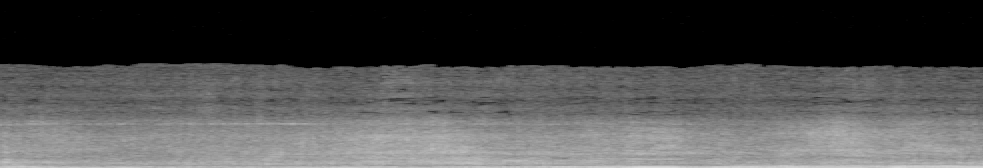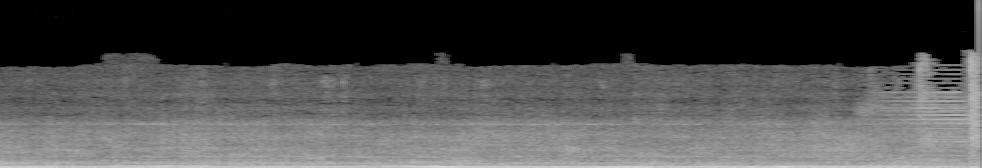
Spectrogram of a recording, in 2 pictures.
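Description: Offshore racing powerboat engines running flat out, their drone rising and falling in pitch as the boats pass.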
